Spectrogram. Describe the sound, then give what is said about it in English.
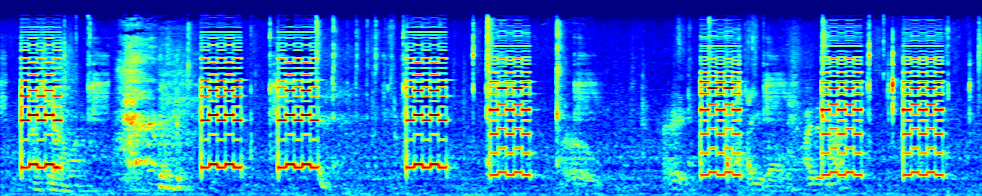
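Quiz game buzzers being tested go off in about ten short, bright electronic beeps at two slightly different pitches, sounding in quick succession while people chatter and laugh between them. “Can we do buzzer time?”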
